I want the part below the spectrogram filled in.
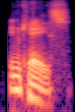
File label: "incase", American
